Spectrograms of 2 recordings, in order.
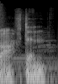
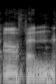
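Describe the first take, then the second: First: The T in the word is pronounced. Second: The T in the word is silent. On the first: "you leave the T in" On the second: "I say often"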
